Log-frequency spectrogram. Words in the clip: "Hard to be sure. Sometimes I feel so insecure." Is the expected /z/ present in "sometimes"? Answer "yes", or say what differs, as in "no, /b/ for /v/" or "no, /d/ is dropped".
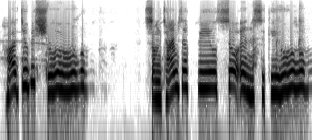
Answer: yes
